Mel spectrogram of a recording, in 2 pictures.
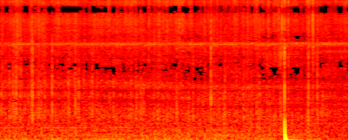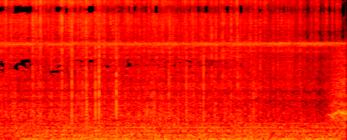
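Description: A burning firework sizzling and crackling steadily, with many small sputtering pops and one loud thump about four seconds in.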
